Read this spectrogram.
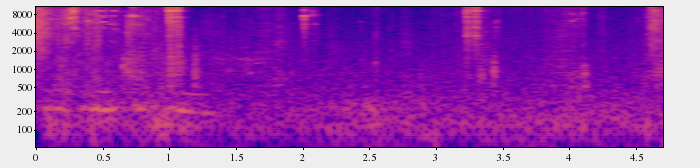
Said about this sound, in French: Je suis en train de faire des petites pochettes pour mettre des petites touches de clavier à l'intérieur. C'est pour un projet qu'on va faire au Musée des Arts et Métiers.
